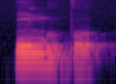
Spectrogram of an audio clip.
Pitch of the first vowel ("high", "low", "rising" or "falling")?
high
